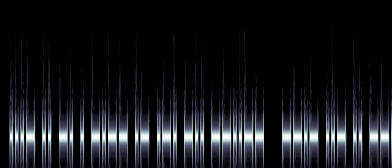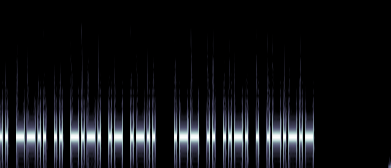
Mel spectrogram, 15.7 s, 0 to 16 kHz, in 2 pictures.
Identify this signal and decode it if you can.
Morse code, heard as a keyed tone, about 22 wpm, 700 Hz. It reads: VINEYARD, QUIZZICAL WIFE.
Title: Pangram Challenge v2 - 22wpm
